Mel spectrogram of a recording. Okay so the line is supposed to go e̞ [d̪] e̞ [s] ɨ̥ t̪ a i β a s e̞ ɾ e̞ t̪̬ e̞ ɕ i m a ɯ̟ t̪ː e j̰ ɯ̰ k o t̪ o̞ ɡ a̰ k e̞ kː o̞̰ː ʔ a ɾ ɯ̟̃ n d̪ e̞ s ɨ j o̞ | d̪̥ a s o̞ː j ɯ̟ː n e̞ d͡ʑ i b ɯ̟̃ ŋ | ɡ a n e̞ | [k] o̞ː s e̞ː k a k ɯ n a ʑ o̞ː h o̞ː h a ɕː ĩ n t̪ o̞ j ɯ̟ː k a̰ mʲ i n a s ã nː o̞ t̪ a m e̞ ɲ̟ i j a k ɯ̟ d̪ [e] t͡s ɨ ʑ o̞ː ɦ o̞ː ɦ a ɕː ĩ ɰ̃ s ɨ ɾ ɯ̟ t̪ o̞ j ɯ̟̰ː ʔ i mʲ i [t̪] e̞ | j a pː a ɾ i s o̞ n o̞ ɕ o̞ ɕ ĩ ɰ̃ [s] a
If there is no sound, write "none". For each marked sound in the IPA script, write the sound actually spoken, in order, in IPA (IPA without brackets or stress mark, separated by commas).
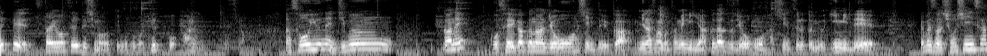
t̪, t͡s, k, a, d̪, s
